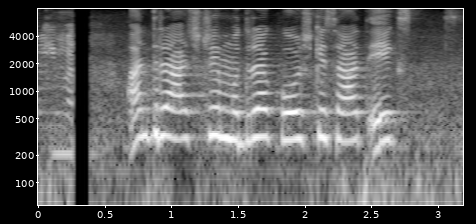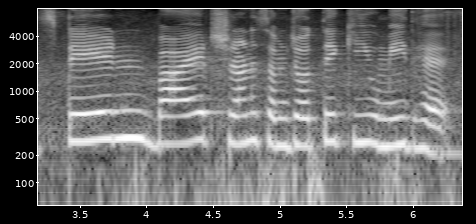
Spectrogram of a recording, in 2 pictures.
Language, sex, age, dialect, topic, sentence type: Hindi, female, 18-24, Marwari Dhudhari, banking, statement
